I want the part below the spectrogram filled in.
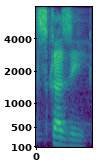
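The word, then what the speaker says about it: SCSI: hard drives are parallel ATA Theta as is pronounced Serial ATA SATA and scuzzy S CSI external hard drives can connect to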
